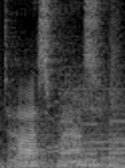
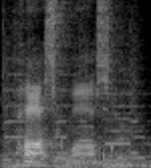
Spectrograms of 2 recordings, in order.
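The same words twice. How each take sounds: First: It is said in a plain, everyday accent. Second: It is said in a put-on, different accent. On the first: The speaker calls it wrong. "I don't like saying it Taskmaster" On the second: The speaker calls it right. "unless you're using a different accent"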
